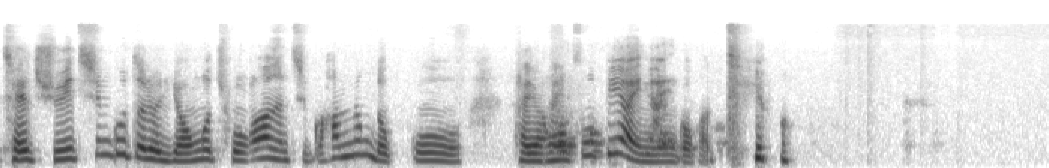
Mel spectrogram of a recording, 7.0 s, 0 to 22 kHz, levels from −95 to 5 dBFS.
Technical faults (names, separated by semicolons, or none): echo leak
